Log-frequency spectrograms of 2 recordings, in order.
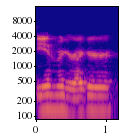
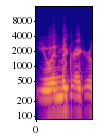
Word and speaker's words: Ewan McGregor: it has John Cleese, Ian McGregor, Wait, you mean Ewan McGregor like the Ewan McGregor like Obi-Wan Kenobi? yes, exactly. Okay. I can't really pronounce his name, so I just call him Ian.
